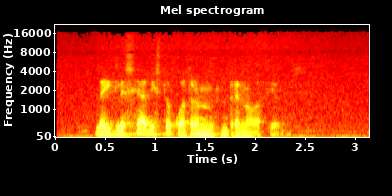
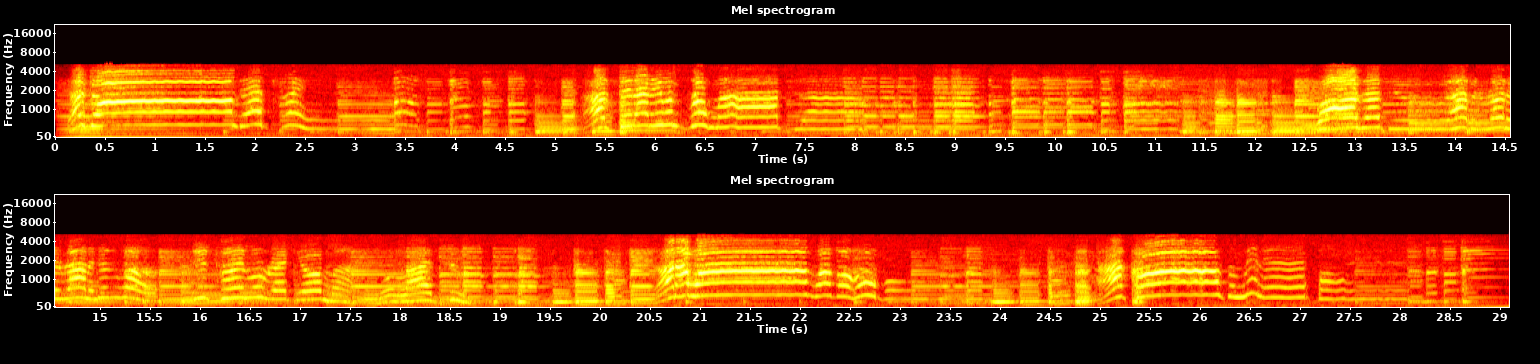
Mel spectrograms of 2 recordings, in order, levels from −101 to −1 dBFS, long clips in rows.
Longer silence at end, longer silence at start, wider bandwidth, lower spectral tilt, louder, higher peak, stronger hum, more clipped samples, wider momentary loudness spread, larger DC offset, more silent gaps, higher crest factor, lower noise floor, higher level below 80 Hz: first, 0.2 s vs 0 s; about the same, 0.15 s vs 0.05 s; first, 16.5 kHz vs 5.2 kHz; first, -7.5 dB/octave vs -6 dB/octave; about the same, -15 LUFS vs -15 LUFS; about the same, -2 dBFS vs 0 dBFS; neither; neither; second, 11 LU vs 21 LU; neither; neither; about the same, 14 dB vs 18 dB; about the same, -40 dBFS vs -37 dBFS; first, -36 dBFS vs -52 dBFS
